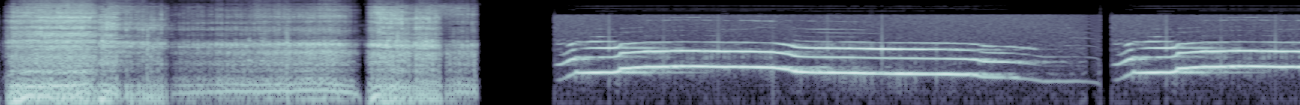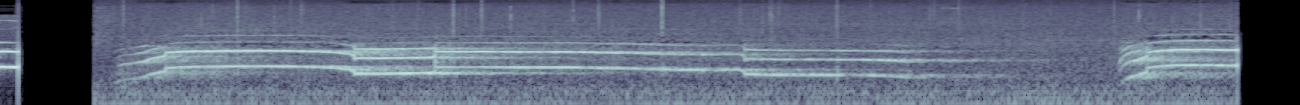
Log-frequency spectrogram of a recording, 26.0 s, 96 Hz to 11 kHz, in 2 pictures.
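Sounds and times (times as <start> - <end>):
wolf howling: 5.6 - 13.2, 14.2 - 23.3, 24.2 - 25.5
low steady hum: 14.0 - 25.4.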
